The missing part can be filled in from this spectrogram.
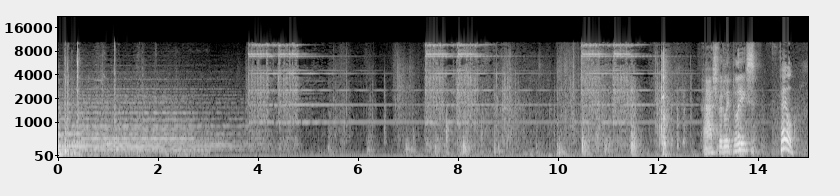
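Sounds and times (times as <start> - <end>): telephone bell double ring: 3.8 - 14.6.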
